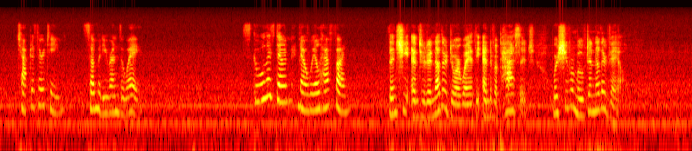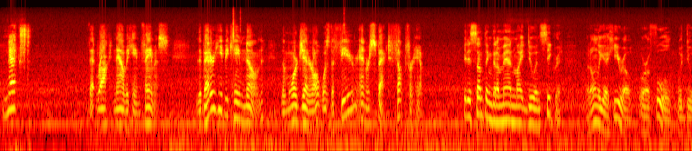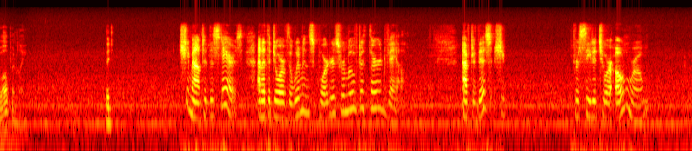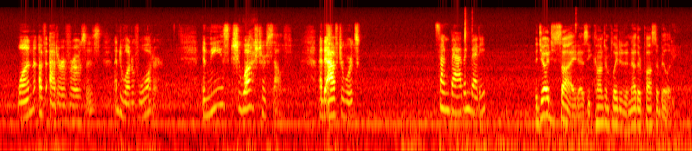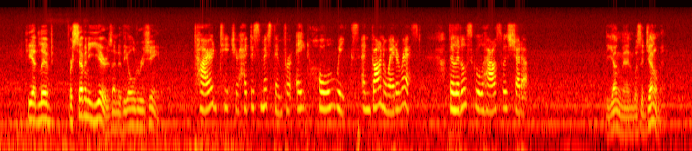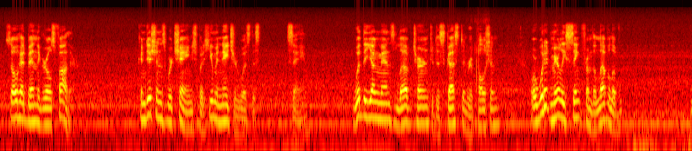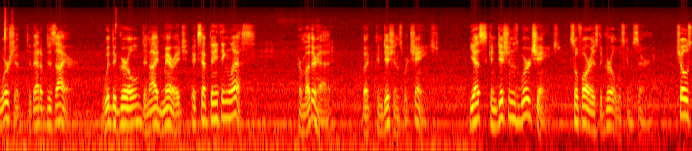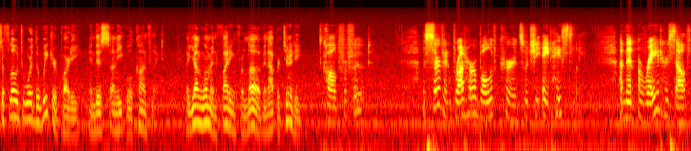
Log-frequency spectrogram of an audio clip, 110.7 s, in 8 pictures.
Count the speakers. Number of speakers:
4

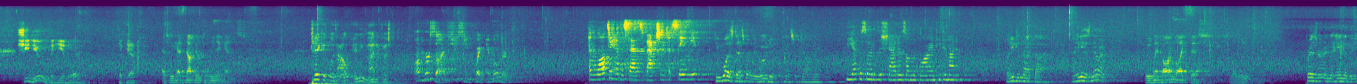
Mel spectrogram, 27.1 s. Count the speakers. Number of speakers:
7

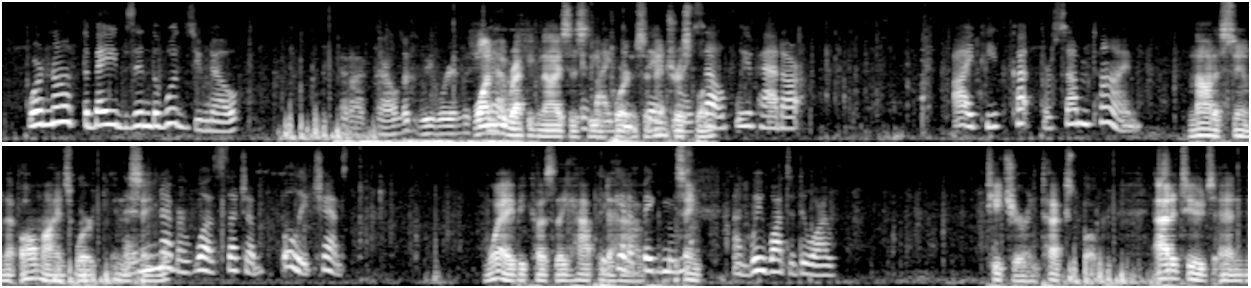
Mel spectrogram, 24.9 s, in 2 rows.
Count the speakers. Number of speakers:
3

